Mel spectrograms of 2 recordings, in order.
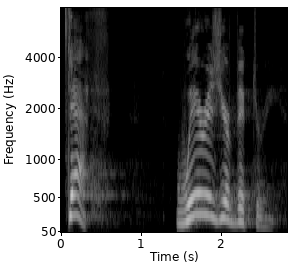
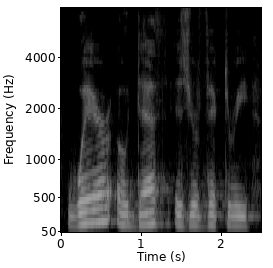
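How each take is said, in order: First: It is yelled as a taunt. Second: It is read at a normal volume.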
